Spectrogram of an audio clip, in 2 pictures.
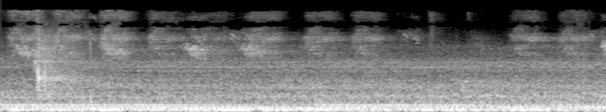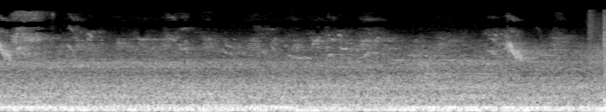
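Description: Birds chirping, short high downward chirps about once every second or less, over a steady low hum.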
